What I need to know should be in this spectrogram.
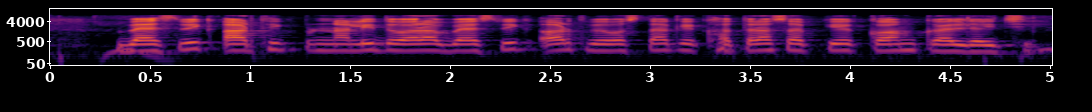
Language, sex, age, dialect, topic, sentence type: Magahi, female, 18-24, Western, banking, statement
